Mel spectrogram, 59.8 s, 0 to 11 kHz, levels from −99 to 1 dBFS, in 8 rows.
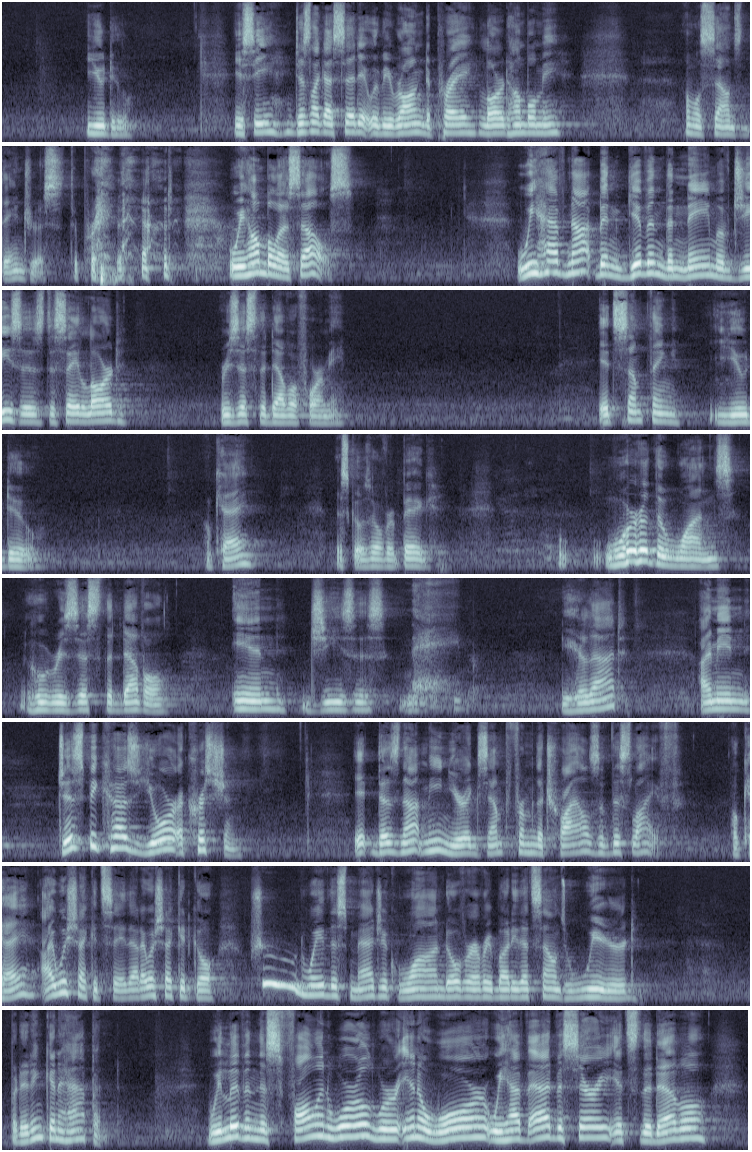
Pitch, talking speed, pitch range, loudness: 150 Hz, 130 wpm, 135-175 Hz, -18 LUFS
